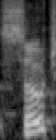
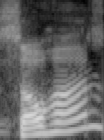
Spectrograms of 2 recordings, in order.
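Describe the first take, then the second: First: The middle of the name has a 'ch' sound. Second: The middle of the name has an 'h' sound. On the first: The speaker calls it wrong. "I've been saying like an idiot this whole time" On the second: The speaker calls it right. "That C is silent"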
